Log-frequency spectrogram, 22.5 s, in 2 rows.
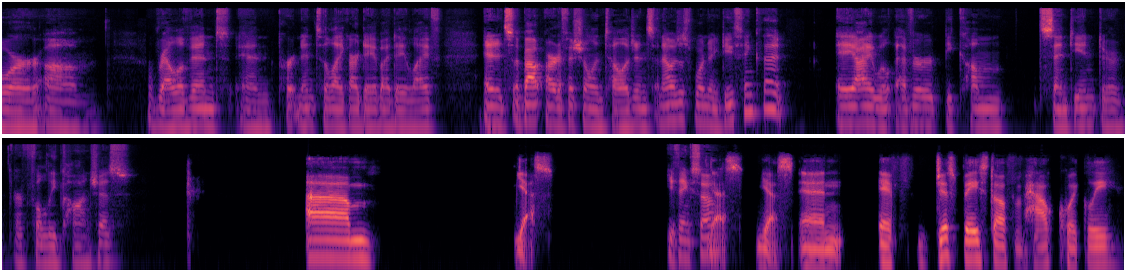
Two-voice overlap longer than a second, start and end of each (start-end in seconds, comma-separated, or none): none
